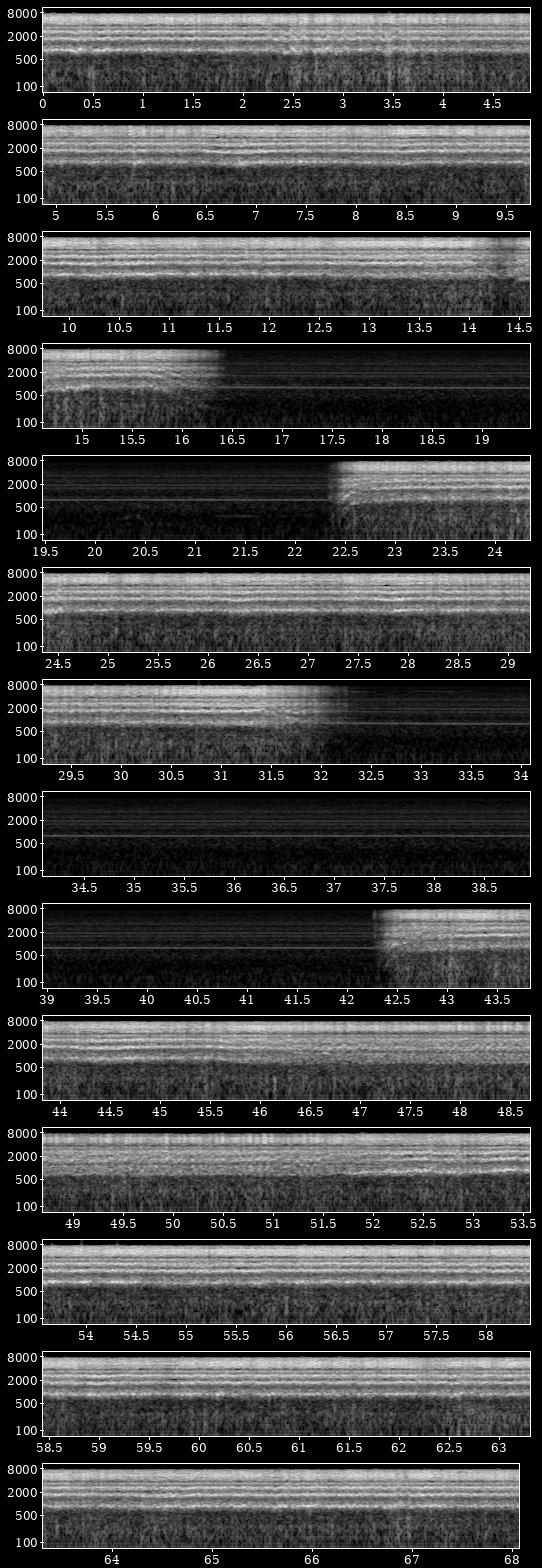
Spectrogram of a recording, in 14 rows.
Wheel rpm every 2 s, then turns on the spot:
230, 230, 230, 230, 230, 220, 220, 170, 20, 0, 0, 130, 230, 230, 230, 190, 0, 0, 0, 0, 0, 130, 220, 180, 160, 170, 200, 230, 230, 230, 230, 230, 230, 230.
none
